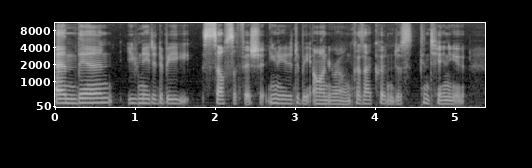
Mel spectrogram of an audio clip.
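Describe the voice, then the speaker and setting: Very deep, low-pitched woman at a fairly quick pace with fairly even intonation and hardly any pauses, in a very clean recording with a silent background. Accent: Texas. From Texas. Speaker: mother of the host. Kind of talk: casual chat.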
